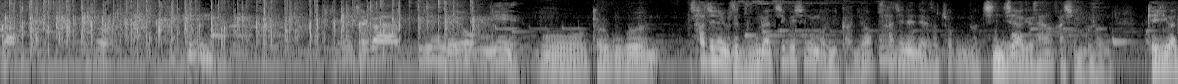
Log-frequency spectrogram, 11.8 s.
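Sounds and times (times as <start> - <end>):
audience applause: 0.0 - 4.8
speech: 3.6 - 11.7.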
